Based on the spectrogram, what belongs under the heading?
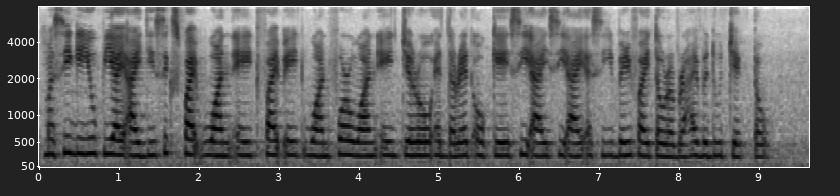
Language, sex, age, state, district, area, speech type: Manipuri, female, 30-45, Manipur, Tengnoupal, rural, read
